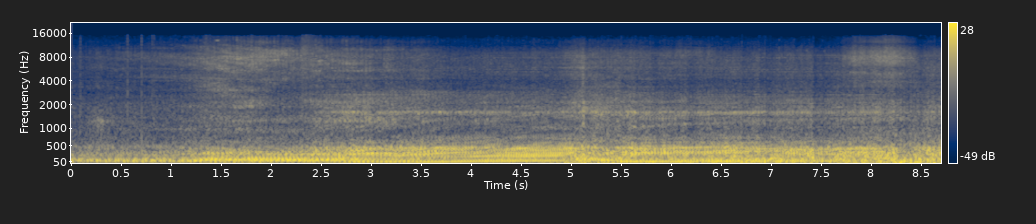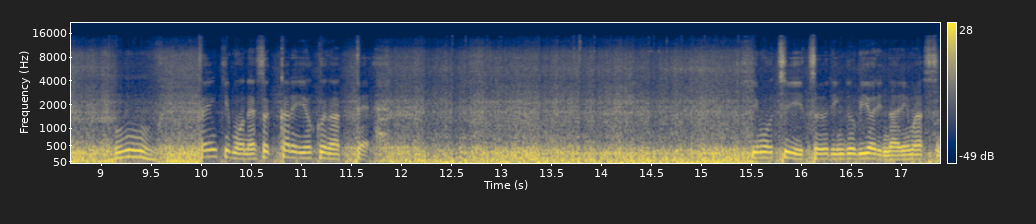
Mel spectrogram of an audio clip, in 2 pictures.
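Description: A motorcycle engine revs up and down as the bike accelerates.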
